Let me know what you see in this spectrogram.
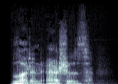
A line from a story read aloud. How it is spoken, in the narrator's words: Tom muttered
